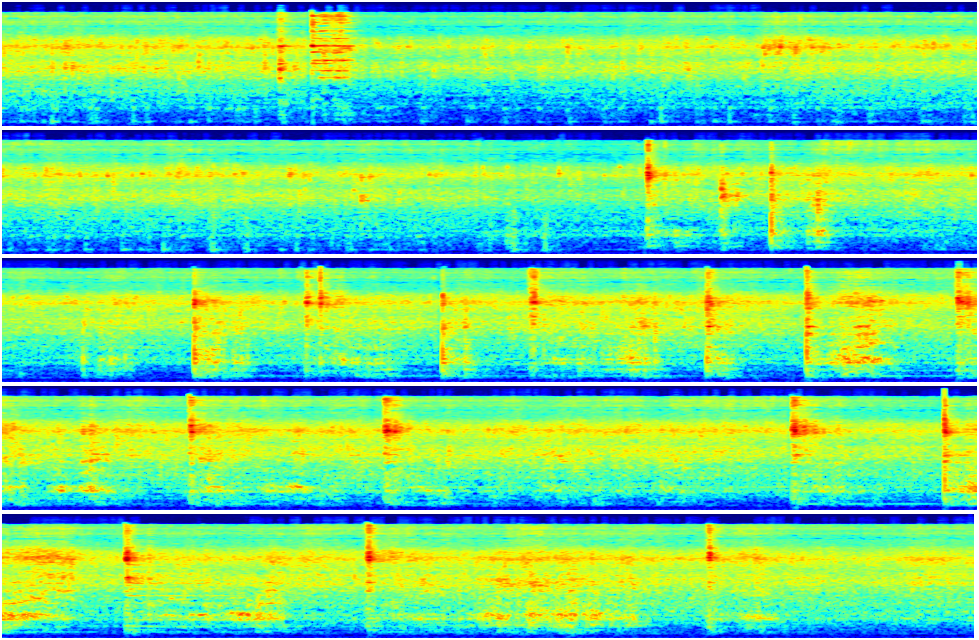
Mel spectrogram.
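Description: Chicken pieces frying in hot oil give a steady close sizzle with crackling pops and occasional stirring clinks, growing busier about a third of the way in and continuing without any voices.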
